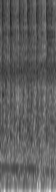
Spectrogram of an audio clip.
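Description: A sewing machine back stitches through webbing on a bag pattern, a rapid, even run of mechanical stitching clicks up close.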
